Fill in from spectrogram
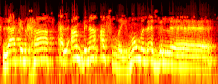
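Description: A man with a high voice teaches a grammar lesson. He works through each rule step by step and keeps asking his class questions. The recording sounds dull and lo-fi. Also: lively intonation, normal speed. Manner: explains step by step, asks students questions.

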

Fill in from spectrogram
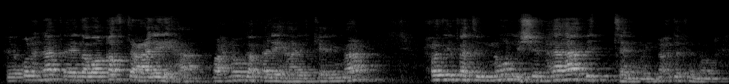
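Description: A man teaching grammar, repeating examples slowly and telling listeners to notice each form. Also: high voice, animated. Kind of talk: explaining grammar rules with examples. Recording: very echoey room, distant mic.

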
